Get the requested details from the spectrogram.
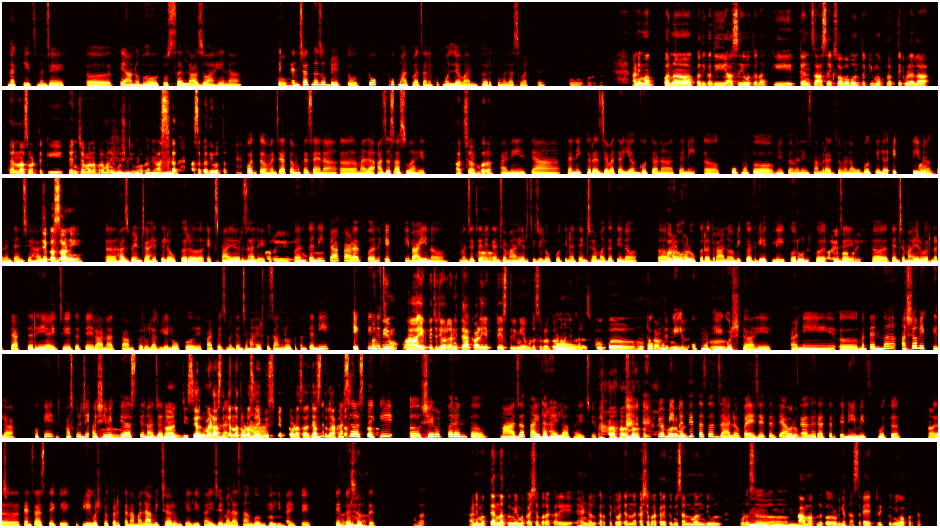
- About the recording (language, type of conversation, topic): Marathi, podcast, वृद्धांना सन्मान देण्याची तुमची घरगुती पद्धत काय आहे?
- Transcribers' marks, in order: chuckle; other background noise; laughing while speaking: "असं"; "म्हणेन" said as "मित्रमन"; stressed: "एकटीने"; in English: "एक्सपायर"; in English: "सेल्फ मेड"; chuckle; chuckle; laughing while speaking: "किंवा मी म्हणते तसंच झालं पाहिजे"; laugh; chuckle; in English: "हँडल"; in English: "ट्रिक"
